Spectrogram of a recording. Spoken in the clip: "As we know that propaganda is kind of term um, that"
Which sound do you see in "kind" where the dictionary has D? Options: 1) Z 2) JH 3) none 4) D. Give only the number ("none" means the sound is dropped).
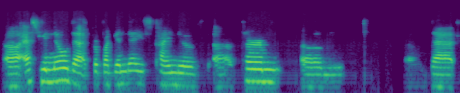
4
